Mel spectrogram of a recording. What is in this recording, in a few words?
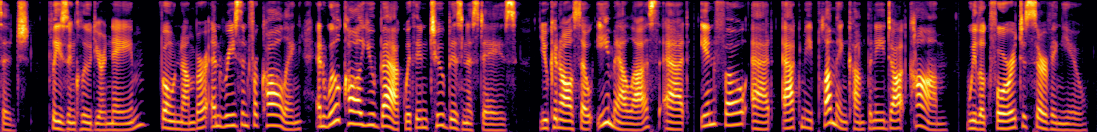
IVR after hours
